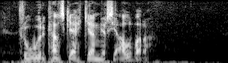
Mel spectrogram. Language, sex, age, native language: Icelandic, male, 30-39, Icelandic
